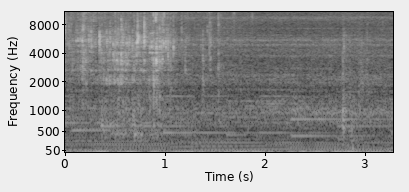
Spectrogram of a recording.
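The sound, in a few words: pouring stock into pasta sauce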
